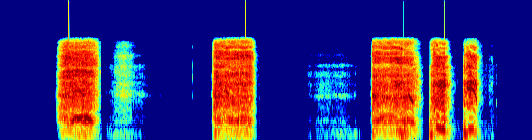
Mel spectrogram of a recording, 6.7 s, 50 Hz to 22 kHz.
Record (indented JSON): {
  "exhalation_length": "6.7 s",
  "exhalation_amplitude": 17078,
  "exhalation_signal_mean_std_ratio": 0.45,
  "survey_phase": "beta (2021-08-13 to 2022-03-07)",
  "age": "18-44",
  "gender": "Female",
  "wearing_mask": "Yes",
  "symptom_cough_any": true,
  "symptom_runny_or_blocked_nose": true,
  "symptom_sore_throat": true,
  "symptom_fatigue": true,
  "symptom_headache": true,
  "symptom_change_to_sense_of_smell_or_taste": true,
  "smoker_status": "Current smoker (11 or more cigarettes per day)",
  "respiratory_condition_asthma": true,
  "respiratory_condition_other": false,
  "recruitment_source": "Test and Trace",
  "submission_delay": "3 days",
  "covid_test_result": "Positive",
  "covid_test_method": "RT-qPCR",
  "covid_ct_value": 31.8,
  "covid_ct_gene": "ORF1ab gene",
  "covid_ct_mean": 32.8,
  "covid_viral_load": "17 copies/ml",
  "covid_viral_load_category": "Minimal viral load (< 10K copies/ml)"
}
